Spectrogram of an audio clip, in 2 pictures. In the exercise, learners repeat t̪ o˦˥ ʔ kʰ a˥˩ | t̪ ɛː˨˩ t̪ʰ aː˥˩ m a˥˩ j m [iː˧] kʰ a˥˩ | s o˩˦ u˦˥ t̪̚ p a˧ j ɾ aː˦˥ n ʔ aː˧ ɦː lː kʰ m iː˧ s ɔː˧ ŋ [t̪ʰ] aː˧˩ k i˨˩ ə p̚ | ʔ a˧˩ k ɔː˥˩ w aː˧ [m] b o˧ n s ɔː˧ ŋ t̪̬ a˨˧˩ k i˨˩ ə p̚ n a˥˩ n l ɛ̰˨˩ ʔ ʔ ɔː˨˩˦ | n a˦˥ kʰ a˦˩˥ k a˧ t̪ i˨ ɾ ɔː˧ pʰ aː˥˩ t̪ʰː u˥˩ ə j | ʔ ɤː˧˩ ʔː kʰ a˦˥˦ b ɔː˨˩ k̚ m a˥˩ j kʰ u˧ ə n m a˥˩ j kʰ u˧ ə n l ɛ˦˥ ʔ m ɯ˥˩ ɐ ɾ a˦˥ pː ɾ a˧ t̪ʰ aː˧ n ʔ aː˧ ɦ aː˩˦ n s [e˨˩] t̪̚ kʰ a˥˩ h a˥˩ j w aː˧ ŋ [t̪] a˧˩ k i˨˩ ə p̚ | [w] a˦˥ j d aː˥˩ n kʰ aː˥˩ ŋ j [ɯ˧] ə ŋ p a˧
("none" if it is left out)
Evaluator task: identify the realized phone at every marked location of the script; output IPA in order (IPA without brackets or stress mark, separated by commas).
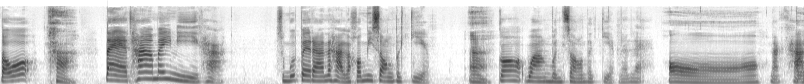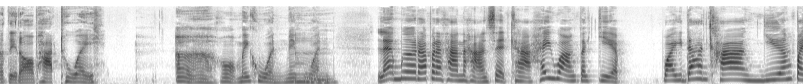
iː˧, t̪, ŋ, e˨˩, t̪, w, ɯ˦˥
